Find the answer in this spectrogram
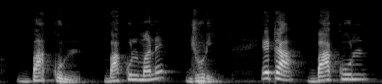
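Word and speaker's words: bakul: Malaysian ভাষায় বলা হয় বাকুল বাকুল আবার কেউ বকুল শুনেন না আবার কবুল শুনেন না বাকুল বাকুল মানে ঝুড়ি এটা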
